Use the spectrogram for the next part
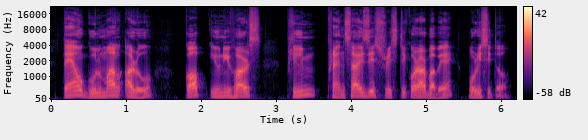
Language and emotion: Assamese, neutral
